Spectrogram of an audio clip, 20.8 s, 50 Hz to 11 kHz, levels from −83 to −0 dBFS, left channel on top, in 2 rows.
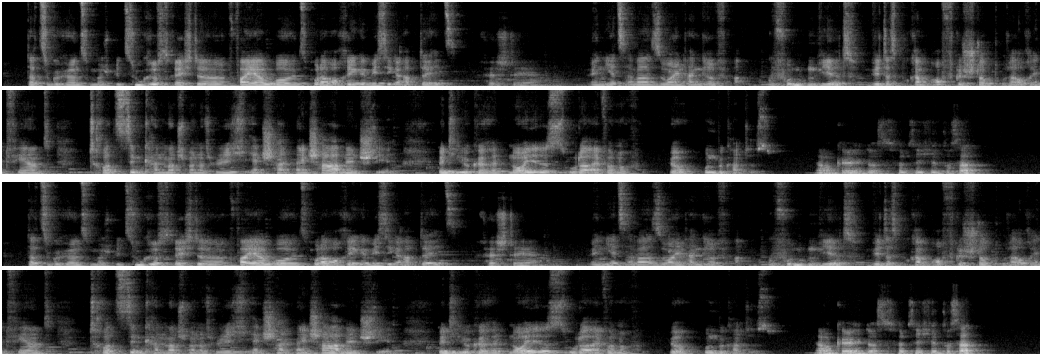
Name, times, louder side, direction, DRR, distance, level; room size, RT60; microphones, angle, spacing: voice 1, 0.3-4.4 5.9-7.3 7.6-16.8 17.1-18.1, left 1 dB, 45° left, 0.8 m, -30 dB
sound 1, 1.4-16.1, equal, 50° right, 2.0 m, -47 dB
voice 2, 4.8-5.5 18.5-20.1, right 4 dB, 75° right, 0.7 m, -29 dB
7.5 x 2.8 x 2.4 m
head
